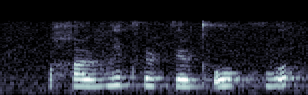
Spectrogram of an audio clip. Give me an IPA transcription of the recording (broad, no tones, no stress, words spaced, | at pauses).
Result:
χaɭvɪtʰəɭ kɛɭkʼoːkxʷʌ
